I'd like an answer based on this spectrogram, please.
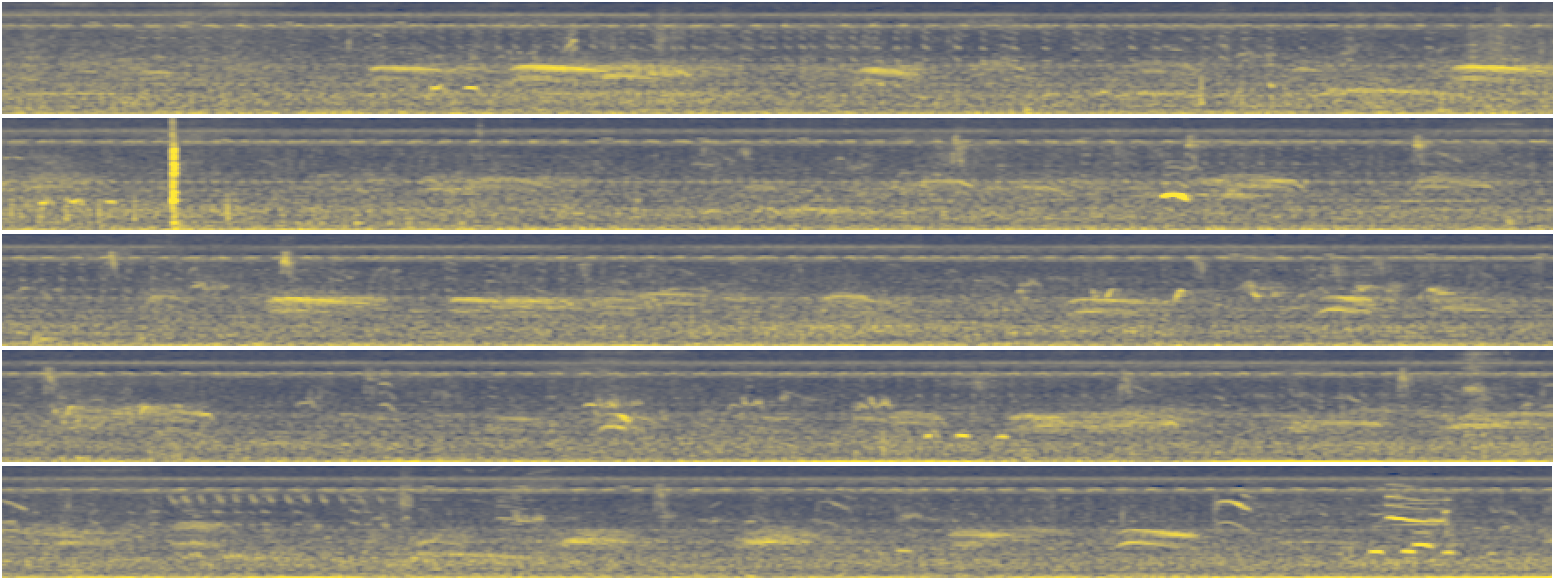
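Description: Wild birds calling all around in many short, scattered chirps, over a steady low hum. Two sharp clicks stand out, about six and ten seconds in.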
